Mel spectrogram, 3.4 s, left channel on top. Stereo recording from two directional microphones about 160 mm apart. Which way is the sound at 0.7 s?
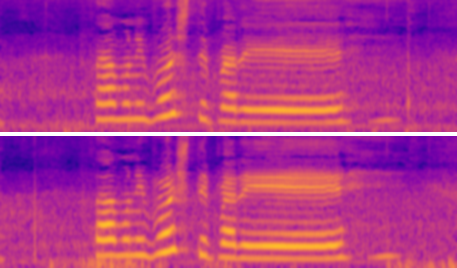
10° right (ahead or behind).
